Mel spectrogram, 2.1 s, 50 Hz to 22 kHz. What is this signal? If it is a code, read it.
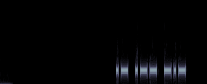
Morse code, heard as a keyed tone, about 50 wpm, 700 Hz. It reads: AWK
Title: USA Call Sign Postfixes - 3 Letters 50wpm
